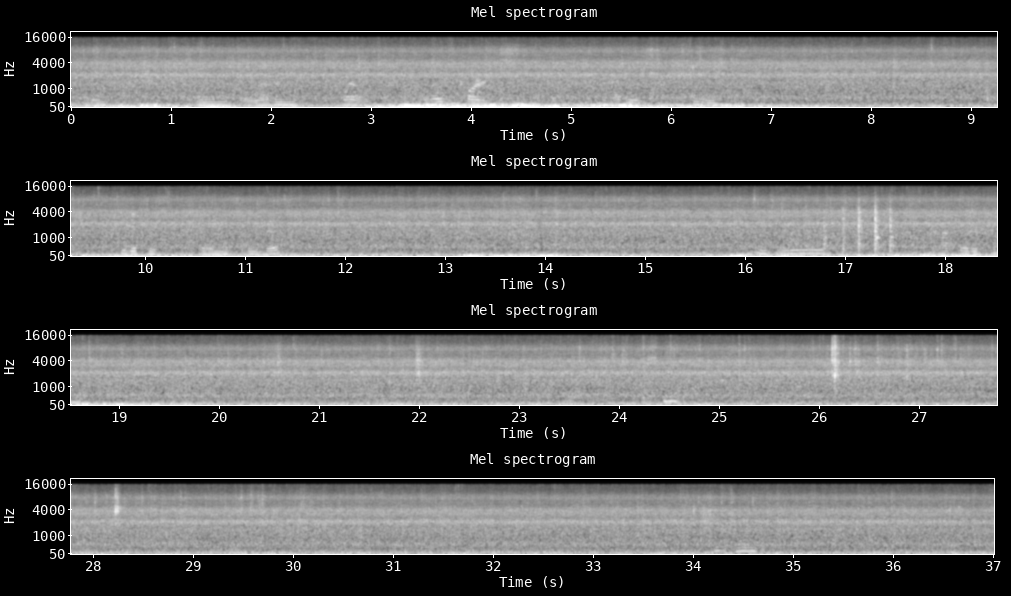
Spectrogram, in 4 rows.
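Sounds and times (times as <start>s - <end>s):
steady rain falling: 0.0s - 37.0s
sharp clicks: 16.6s - 17.6s.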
